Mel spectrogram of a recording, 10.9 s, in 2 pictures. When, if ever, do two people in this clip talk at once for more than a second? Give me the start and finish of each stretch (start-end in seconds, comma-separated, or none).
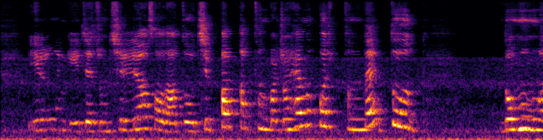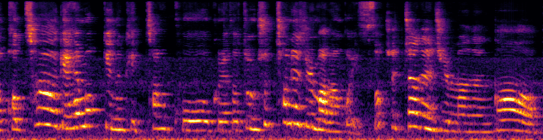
none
